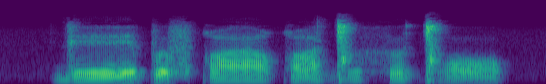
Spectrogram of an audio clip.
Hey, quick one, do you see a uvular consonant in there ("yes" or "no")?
yes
